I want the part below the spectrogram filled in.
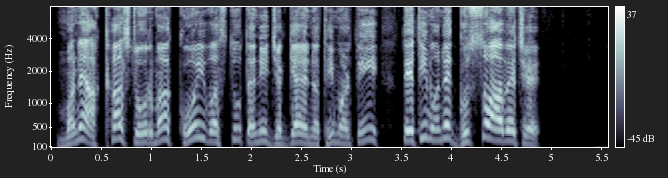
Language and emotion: Gujarati, angry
